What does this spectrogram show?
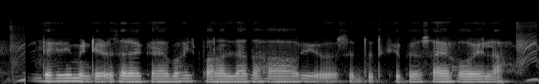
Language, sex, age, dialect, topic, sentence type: Bhojpuri, male, 18-24, Northern, agriculture, statement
